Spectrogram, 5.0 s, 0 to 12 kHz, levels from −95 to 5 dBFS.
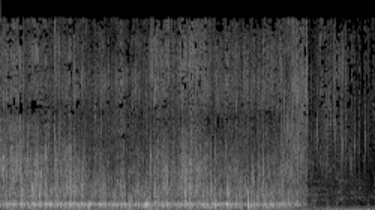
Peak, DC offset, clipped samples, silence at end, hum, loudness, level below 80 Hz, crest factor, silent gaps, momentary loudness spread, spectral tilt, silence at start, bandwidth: -16 dBFS; under 0.1%; under 0.1%; 0 s; none; -36 LUFS; -56 dBFS; 20 dB; none; 14 LU; -3.5 dB/octave; 0 s; 11.5 kHz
